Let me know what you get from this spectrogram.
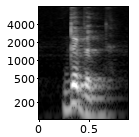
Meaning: to doubt, to vacillate
- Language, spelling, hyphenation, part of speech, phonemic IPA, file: Dutch, dubben, dub‧ben, verb, /ˈdʏ.bə(n)/, Nl-dubben.ogg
